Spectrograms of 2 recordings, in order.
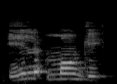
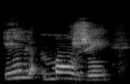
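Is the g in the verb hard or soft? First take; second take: hard; soft. First: The g is hard, like the g in go. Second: The g is soft, like the s in measure. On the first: The speaker calls it wrong. "sinon on va le prononcer il manguait" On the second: The speaker calls it right. "Donc il mangeait"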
